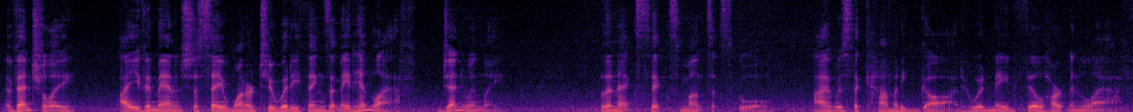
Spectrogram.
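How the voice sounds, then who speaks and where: Low, creaky American man reading his memoir. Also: animated, normal speed, a little mellow, slight background noise. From Michigan, United States. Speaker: author narrating own memoir. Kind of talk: scripted audiobook narration.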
